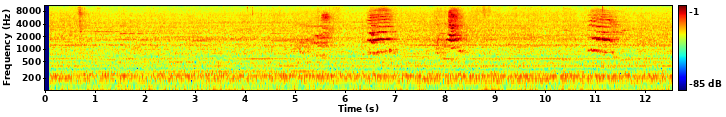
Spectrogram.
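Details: Adult female Siamese cat, shy at first, at an adoption shelter, gives four drawn-out, slightly rising-and-falling meows spaced a few seconds apart over a steady mechanical hum.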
